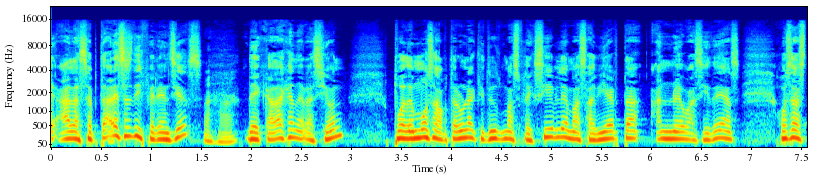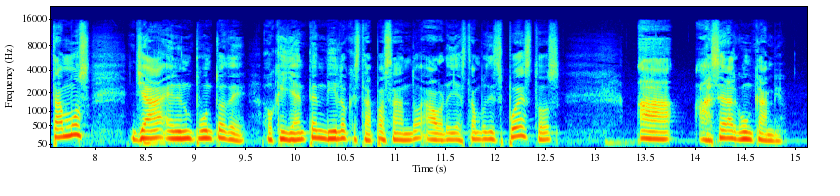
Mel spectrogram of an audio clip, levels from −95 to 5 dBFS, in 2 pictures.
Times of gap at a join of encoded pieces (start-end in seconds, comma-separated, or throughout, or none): none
